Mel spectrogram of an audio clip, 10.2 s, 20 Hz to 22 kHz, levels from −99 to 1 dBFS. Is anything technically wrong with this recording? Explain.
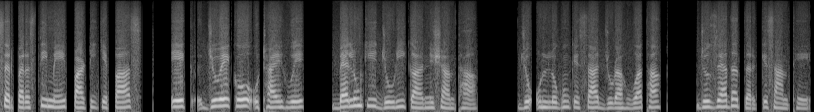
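Yes. From start to finish the speech is fuzzy and crackly, with a dense broadband hiss over everything and the upper frequencies buried in it. The damage is heavy. It points to 1-bit DFPWM compression, consistent with a rate around 48 kbps. DFPWM keeps only one bit per sample, and each bit nudges an adaptive charge up or down to follow the waveform. With so little resolution, the tracking error becomes strong noise across the whole spectrum.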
